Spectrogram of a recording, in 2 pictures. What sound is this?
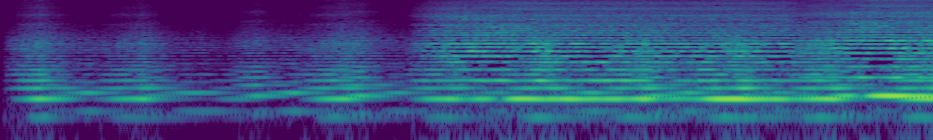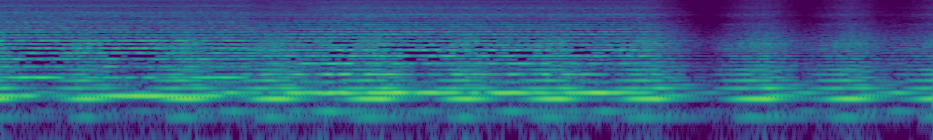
string with main theme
